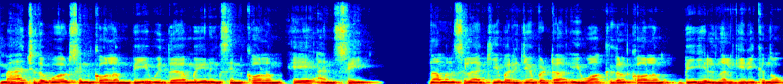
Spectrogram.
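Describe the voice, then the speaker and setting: Mellow-voiced man teaching English slowly. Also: mid-range voice, echoey room, highs cut off. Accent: Malayali English. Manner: explains slowly, reads English lines slowly, then explains them in Malayalam. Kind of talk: recorded classroom lesson.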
